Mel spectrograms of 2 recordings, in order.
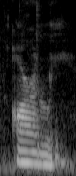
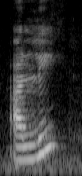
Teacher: there's no R sound in Korean. But you would add another LL to emphasize the L.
